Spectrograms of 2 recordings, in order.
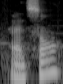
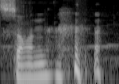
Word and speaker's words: Alençon: Alençon, maybe? That's definitely the better pronunciation. Alençon. Not Son. I was pronouncing it wrong the entire time.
